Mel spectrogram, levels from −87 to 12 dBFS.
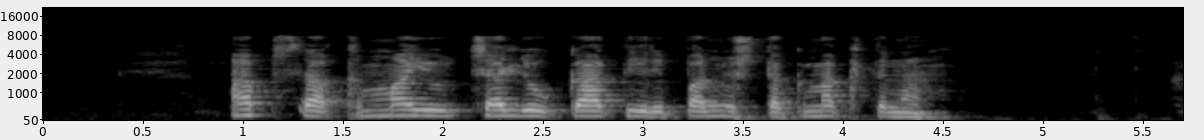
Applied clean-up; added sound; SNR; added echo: none; none; none; none.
